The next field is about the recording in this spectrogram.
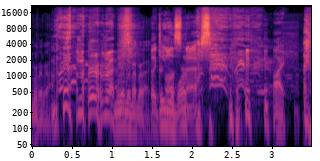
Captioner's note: laughs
